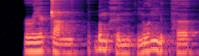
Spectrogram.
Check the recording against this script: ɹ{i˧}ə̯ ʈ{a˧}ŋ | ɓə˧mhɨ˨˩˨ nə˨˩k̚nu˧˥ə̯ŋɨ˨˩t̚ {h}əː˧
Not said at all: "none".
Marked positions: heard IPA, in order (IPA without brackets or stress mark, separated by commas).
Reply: i˧˥, a˧, h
